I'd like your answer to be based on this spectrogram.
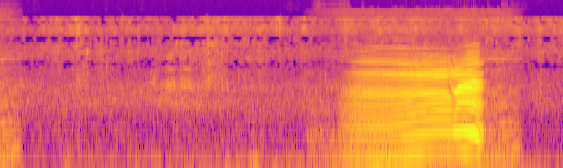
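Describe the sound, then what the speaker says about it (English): A cow moos loudly and fairly close in a yard, one long drawn-out low call rising in the second half after quieter background sounds. "I went outside and there was cows in the yard. I'm sure Rob will post a little clip of it here."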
